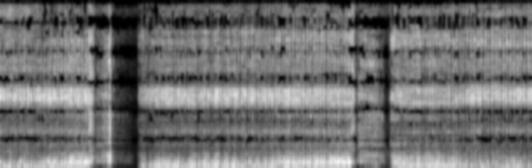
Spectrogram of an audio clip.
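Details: Cujo, a female Bulldog, growls while playing with her jolly ball; a continuous throaty, rapidly pulsing rumble fills the recording, interrupted only by two short pauses for breath around the second and fifth seconds.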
